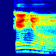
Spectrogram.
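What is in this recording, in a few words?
"kanyor", Malay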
